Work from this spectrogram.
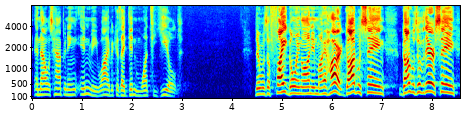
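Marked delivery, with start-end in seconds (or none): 4.5-8.5 loud, high, fervent preaching; preaching at full force. Acted. Preacher to church, crying out the inner fight loudly. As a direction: lift the whole room with it.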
